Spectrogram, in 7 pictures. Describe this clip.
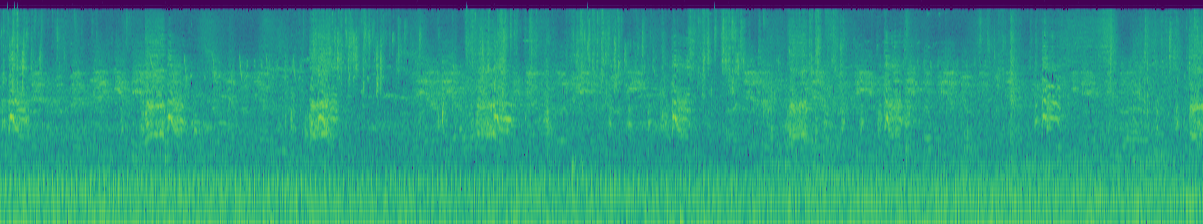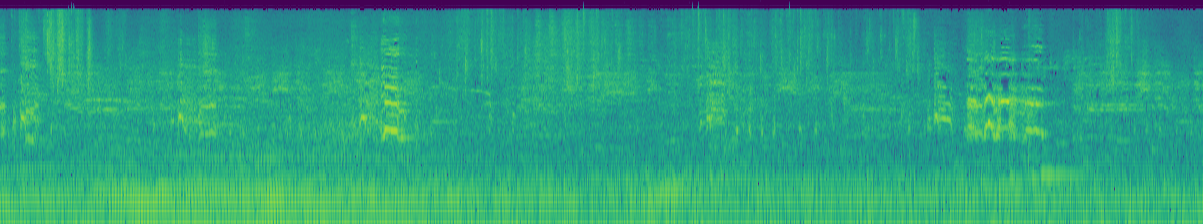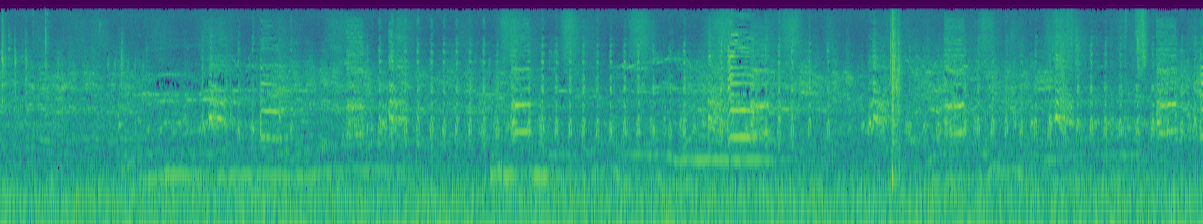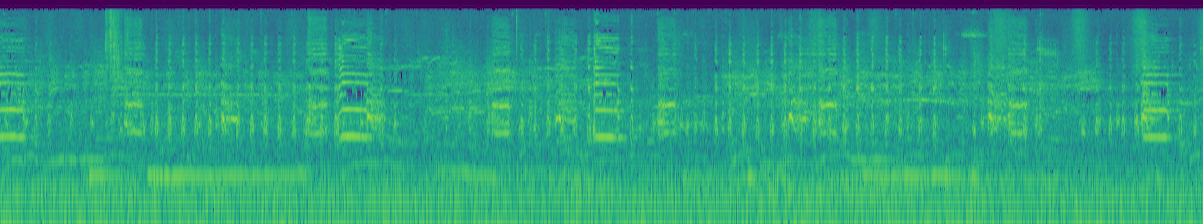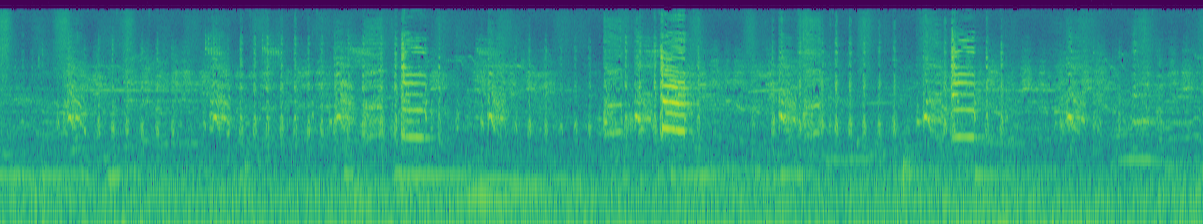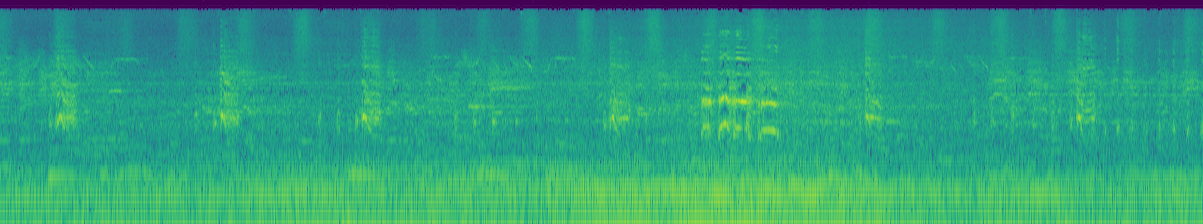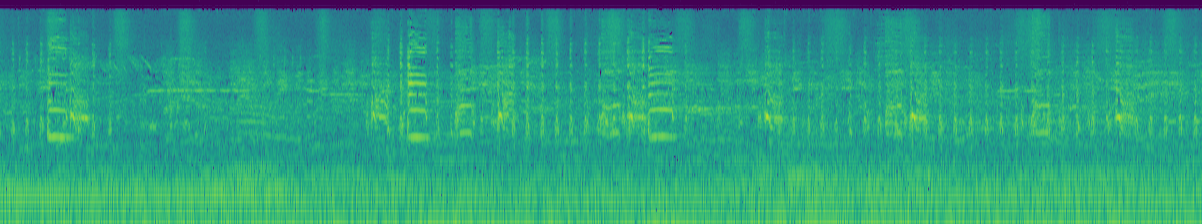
Luang Prabang Morning
City, East, Laos, Luang, Morning, Prabang, South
